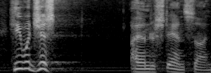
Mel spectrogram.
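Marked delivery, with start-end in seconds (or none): 1.6-2.6 calm, level, very low, hushed monotone. Retelling what a calm father said: imitating dad's monotone voice. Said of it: "Very monotone".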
